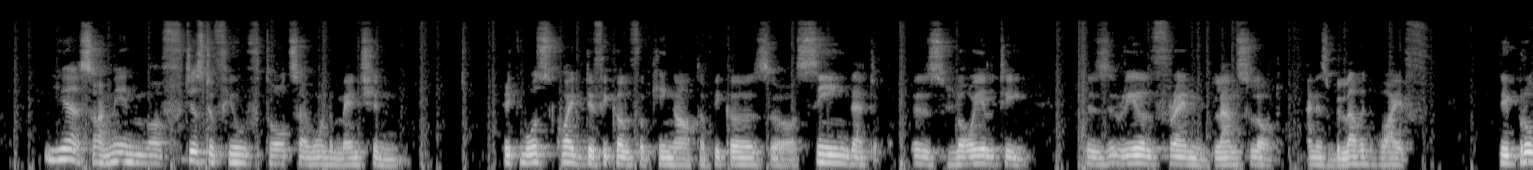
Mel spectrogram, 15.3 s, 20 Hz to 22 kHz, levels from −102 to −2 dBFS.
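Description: Overdone noise removal runs throughout the speech: aggressive spectral gating cuts bands near the noise floor, leaving near-silent gaps with twinkling specks.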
